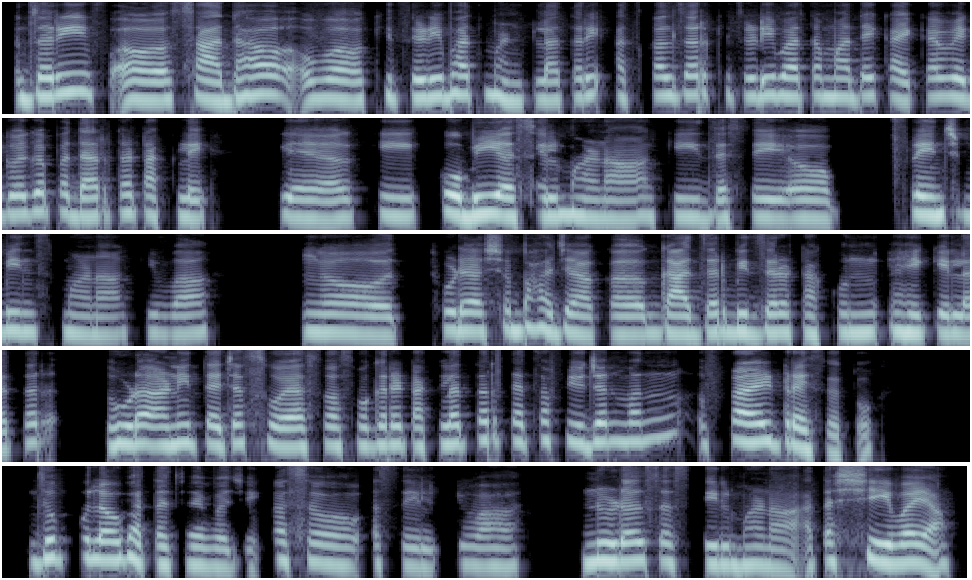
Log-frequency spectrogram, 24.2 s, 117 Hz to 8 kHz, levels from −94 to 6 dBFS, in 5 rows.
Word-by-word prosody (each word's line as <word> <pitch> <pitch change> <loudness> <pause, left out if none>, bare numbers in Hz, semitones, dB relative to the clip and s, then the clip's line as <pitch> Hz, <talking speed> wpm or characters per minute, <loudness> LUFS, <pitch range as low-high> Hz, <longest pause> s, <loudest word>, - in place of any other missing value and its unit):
जरी, 245 +4 +5
अ, 200 0 +3
साधा 215 +2 +2
अ, 205 -1 0
खिचडी-भात 230 +3 +1
म्हटलं 200 -3 -1
तरी 230 +2 -1
आजकाल 230 +2 -3
जर 245 0 0
खिचडी-भातामध्ये 230 0 -1
काय-काय 215 +1 -3
वेगवेगळे 220 +1 +2
पदार्थ 200 -1 -1
टाकले 200 -2 -2
अ, 185 -1 -3
की 200 -2 -1
अ, - - -5
कोबी 215 0 +7
असेल 195 0 +2
म्हणा 185 -2 -1
की 195 -1 -3
जसे 185 0 -2
अ, 185 0 0 0.4
फ्रेंच 210 -1 +4
बीन्स 205 -1 -2
म्हणा 180 -2 -4
किंवा 190 0 -5 0.5
अ, 190 -2 0 0.3
थोड्या 210 -1 +2
अशा 205 +2 -2
भाज्या 205 -5 0 0.4
गाजर-बिजर 195 +1 +2
टाकून 195 +1 -2
हे 195 -1 +3
केलं 190 -1 +1
तर, 245 +2 -3 0.3
थोडं 230 +1 +5
आणि 225 +1 +4
त्याच्यात 235 +1 0
सोया 220 -3 +3
सॉस 220 0 -5
वगैरे 225 +1 +1
टाकला 230 +2 0
तर 270 - 0
त्याचा 255 +1 -2
फ्युजन 255 +1 +1
बनून 270 +4 -2 0.2
फ्राईड 250 0 +5
राईस 205 -4 +4
होतो 155 - -7 0.7
जो 250 - +6
पुलाव 235 -3 +4
भाताच्या 195 -5 0
ऐवजी 175 -2 -5
असं 210 -4 -2
असेल 185 -3 -7
किंवा 190 -2 -5 0.5
नूडल्स 225 0 +4
असतील 200 -2 -2
म्हणा. 190 -2 -2
आता 185 +4 -5
शेवया. 210 -4 +4
210 Hz, 155 wpm, -22 LUFS, 195-230 Hz, 0.7 s, कोबी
